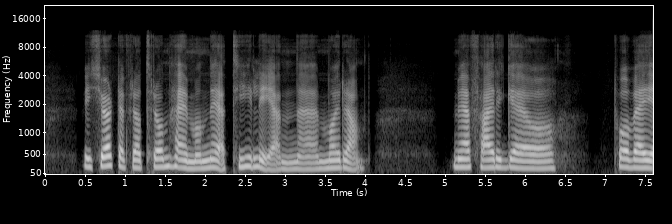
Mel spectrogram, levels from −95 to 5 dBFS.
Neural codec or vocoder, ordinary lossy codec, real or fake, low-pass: none; Opus, 32 kbps; real; 10.8 kHz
